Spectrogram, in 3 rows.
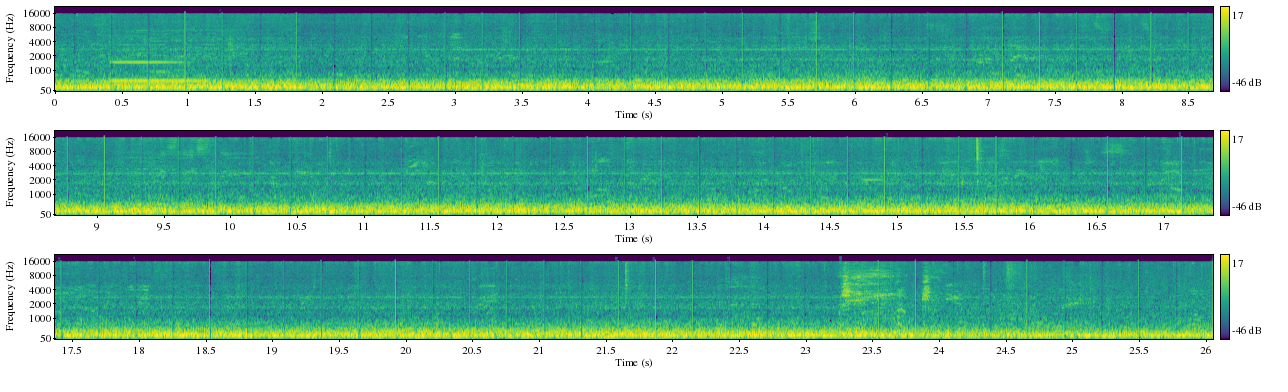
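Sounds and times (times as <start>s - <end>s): airliner engine rumble in cabin: 0.0s - 26.0s
brief single tone: 0.4s - 1.3s.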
